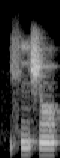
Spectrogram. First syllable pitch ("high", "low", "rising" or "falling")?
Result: high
